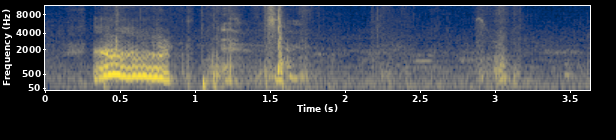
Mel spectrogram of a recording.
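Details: Indoor pen of five young blenheim Cavalier King Charles Spaniel puppies at play. One loud, wavering, drawn-out whine lasts about half a second, followed by soft scuffles and faint squeaks in a small room.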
